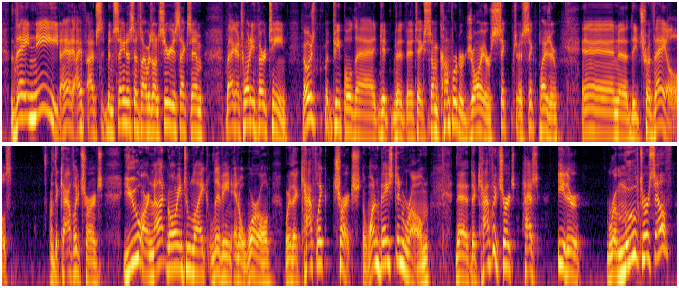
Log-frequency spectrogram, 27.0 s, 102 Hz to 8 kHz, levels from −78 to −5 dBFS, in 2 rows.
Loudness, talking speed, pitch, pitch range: -14 LUFS, 150 wpm, 150 Hz, 120-180 Hz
